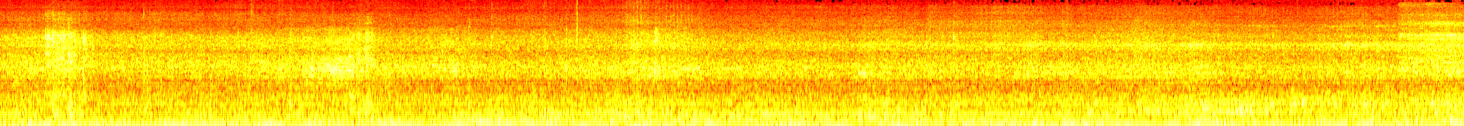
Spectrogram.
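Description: Heavy diesel earthmoving machinery running steadily with a deep, continuous engine rumble, with brief swells of higher hiss about a second in and again around seven seconds.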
